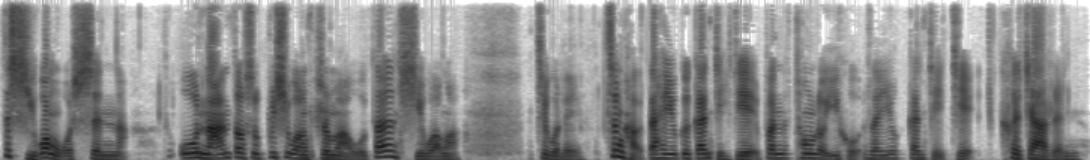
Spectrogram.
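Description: A woman's voice: on the low side, normal speed, no room sound. Older woman telling a family story. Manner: lively, acts out other people's speech. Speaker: interviewee recounting family history. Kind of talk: oral history storytelling.

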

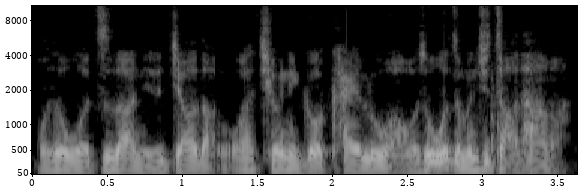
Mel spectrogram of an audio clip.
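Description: A man's voice: on the low side, rapid-fire, warm tone, husky, no echo. A middle-aged man giving an emotional personal faith testimony, acting out his own prayers and dropping in English words. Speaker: testimony speaker.

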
